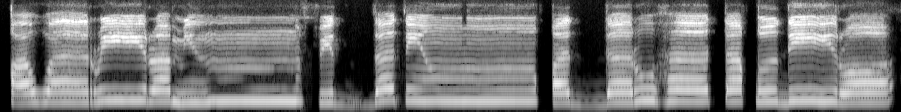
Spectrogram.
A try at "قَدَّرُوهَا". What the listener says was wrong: قوارير پہلا والا را باریک، قدروها واو مدہ ڈراپ کر دیا آپ نے، دوبارہ سے پڑھیے.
